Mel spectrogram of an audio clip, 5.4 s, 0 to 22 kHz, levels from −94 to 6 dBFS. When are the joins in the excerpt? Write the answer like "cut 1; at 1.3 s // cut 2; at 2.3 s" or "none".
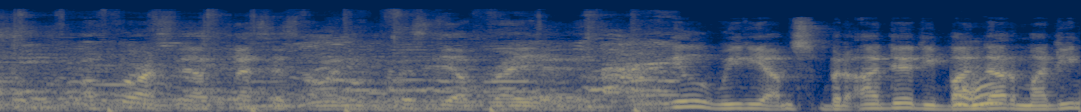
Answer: cut 1; at 3.4 s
